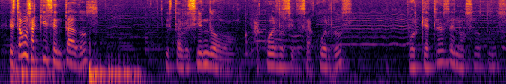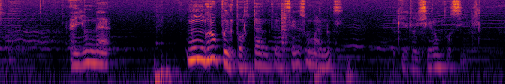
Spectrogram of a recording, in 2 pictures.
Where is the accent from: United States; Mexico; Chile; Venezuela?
Mexico; Los mexicanos nacemos a donde se nos pega la gana.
